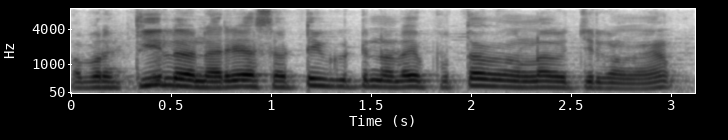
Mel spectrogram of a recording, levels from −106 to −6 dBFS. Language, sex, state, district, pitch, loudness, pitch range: Tamil, male, Tamil Nadu, Nilgiris, 170 Hz, -15 LUFS, 160-185 Hz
